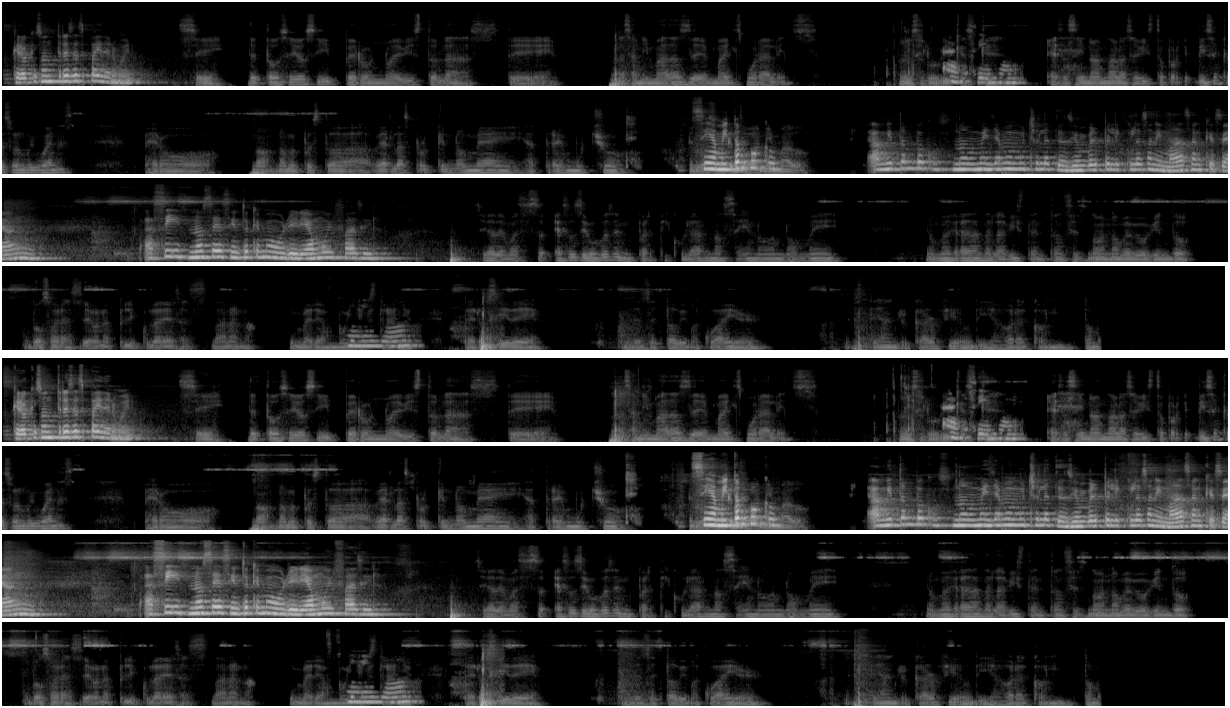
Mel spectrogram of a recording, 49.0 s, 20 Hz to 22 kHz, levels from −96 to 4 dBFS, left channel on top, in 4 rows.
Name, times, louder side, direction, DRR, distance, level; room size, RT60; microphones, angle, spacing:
voice 1, 0.0-1.4 6.1-6.2 9.4-10.2 19.3-20.0 20.9-25.2 25.4-25.5 25.9-28.5 29.0-29.1 40.2-40.9 41.6-41.7 45.3-45.4, right 4 dB, 85° right, 0.9 m, -31 dB
voice 2, 1.8-5.6 6.1-8.2 9.0-10.1 10.4-14.4 14.8-18.6 19.1-20.3 29.2-32.9 33.8-36.4 37.0-39.3 39.7-42.2 43.0-44.4 45.2-47.8, equal, 15° right, 6.5 m, -54 dB
head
